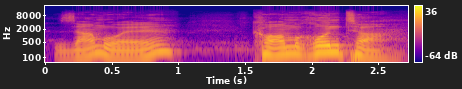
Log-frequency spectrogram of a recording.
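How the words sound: It is said in a stern, warning tone.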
